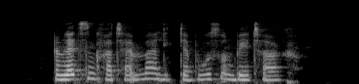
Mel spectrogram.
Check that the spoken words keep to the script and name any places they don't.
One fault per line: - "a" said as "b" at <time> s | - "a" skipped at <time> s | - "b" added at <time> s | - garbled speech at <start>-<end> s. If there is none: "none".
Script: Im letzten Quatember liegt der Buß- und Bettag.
none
